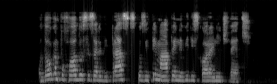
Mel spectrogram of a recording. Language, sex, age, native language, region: Slovenian, female, 30-49, Slovenian, Central Slovenia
